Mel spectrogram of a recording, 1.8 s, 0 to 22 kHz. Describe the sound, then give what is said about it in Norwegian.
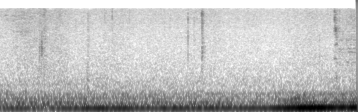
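A deep, steady V6 exhaust rumble from a Ford Ranger Raptor pickup truck idles, swelling louder toward the end as the engine revs slightly, with no voices present. “Ford Range Raptor med V6 og fire (!) forskjellige settinger for eksoslyd er en bil utenom det vanlige.”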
